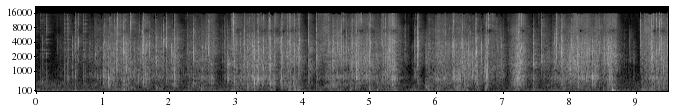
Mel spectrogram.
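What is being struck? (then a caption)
Sheet of wrapping paper. A sheet of light grey-white wrapping paper is balled up and crumpled in the hands, crinkled with fingers and palms. Dense, bright crackling rustles continue for the whole clip, with brief quieter pauses between bursts.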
